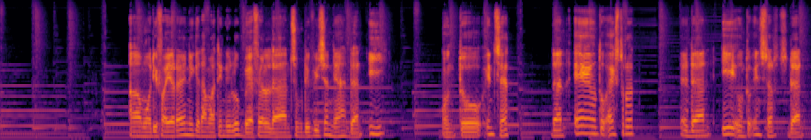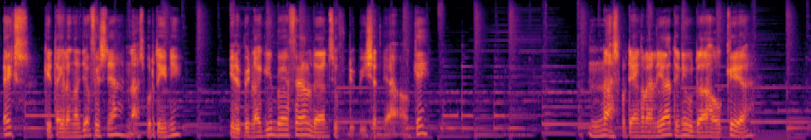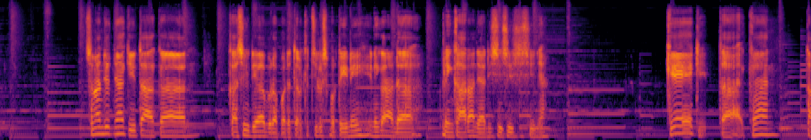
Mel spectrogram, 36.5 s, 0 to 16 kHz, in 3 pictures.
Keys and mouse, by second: 0.1 click, 1.0 shift+middle click, 3.4 shift+middle click, 4.5 shift+middle click, 7.2 shift+middle click, 7.5 middle click, 8.0 e, 9.3 middle click, 10.6 i, 12.3 x, 13.6 middle click, 14.2 middle click, 15.5 click, 16.4 click, 17.1 middle click, 17.9 shift+middle click, 19.3-19.8 drag, 20.4-20.8 middle drag, 21.1 middle drag, 21.8-22.8 middle drag, 23.3 middle drag, 24.1 shift+middle drag, 24.6 middle drag, 25.3 shift+middle drag, 27.1 shift+middle drag, 27.8 middle drag, 28.7 shift+middle drag, 31.8 shift+middle click, 32.6 shift+middle click, 32.9 middle drag, 33.5 shift+middle drag, 33.8 middle drag, 34.7 middle click, 35.0 shift+middle drag, 35.3 shift+middle drag.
